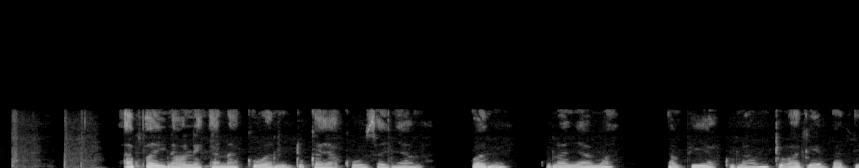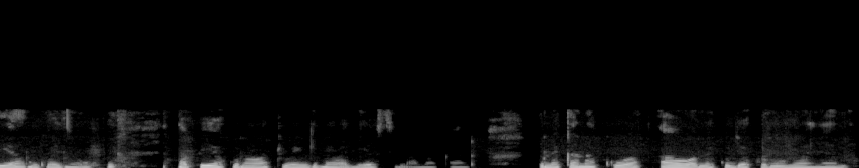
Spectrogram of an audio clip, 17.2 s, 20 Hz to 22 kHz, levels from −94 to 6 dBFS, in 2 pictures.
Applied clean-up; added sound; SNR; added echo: none; none; none; none.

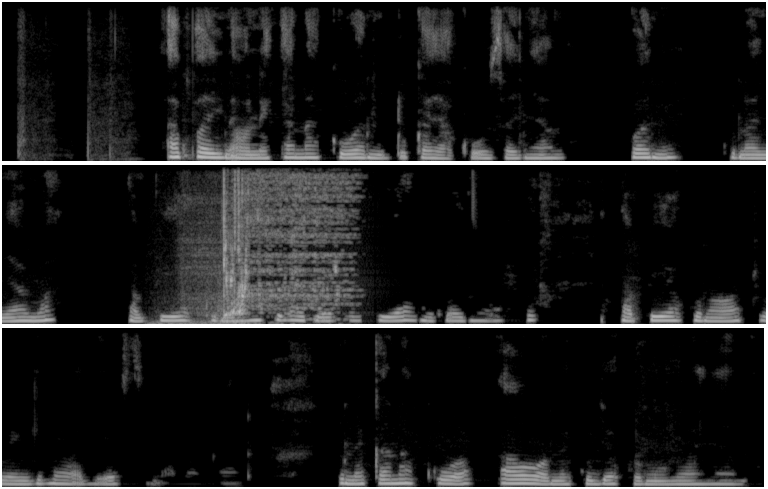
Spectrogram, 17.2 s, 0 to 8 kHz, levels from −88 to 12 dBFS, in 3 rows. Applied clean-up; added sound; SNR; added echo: classical method spectral subtraction.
